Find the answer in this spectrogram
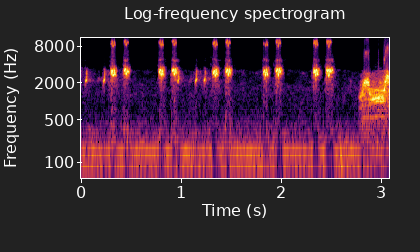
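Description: A quail gives quick, liquid three-note phrases, a soft lead note then two sharp whistles, about twice a second, over a low hum and a brief rustle.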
